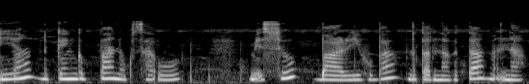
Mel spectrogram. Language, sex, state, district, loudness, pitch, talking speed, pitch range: Garo, female, Meghalaya, South Garo Hills, -17 LUFS, 240 Hz, 90 wpm, 215-265 Hz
